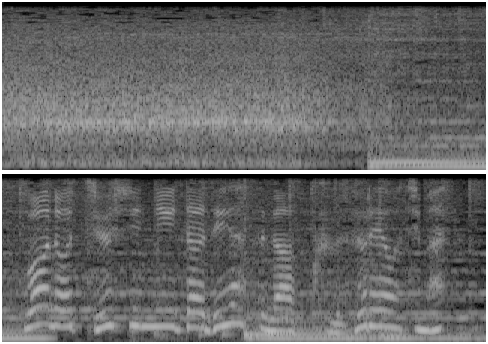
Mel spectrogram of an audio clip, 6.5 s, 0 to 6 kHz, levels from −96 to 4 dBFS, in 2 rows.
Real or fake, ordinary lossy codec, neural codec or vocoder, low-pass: real; AAC, 48 kbps; none; 5.4 kHz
